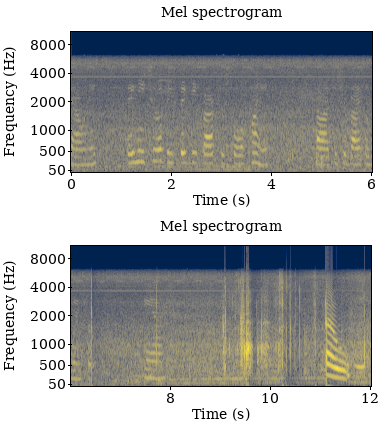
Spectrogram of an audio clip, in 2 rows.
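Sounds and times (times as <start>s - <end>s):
bees humming: 0.0s - 12.0s.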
